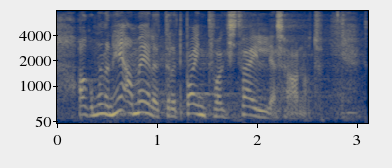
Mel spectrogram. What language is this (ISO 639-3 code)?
est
